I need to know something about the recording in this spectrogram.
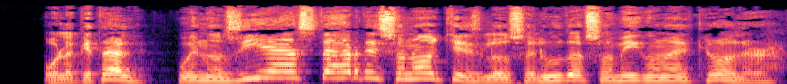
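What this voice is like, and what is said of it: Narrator voice. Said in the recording (Spanish): “voz de narrador”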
